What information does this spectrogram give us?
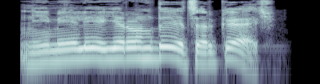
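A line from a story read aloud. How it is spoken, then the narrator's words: Gloomy reply. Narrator (Russian): мрачно ответила Сойка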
